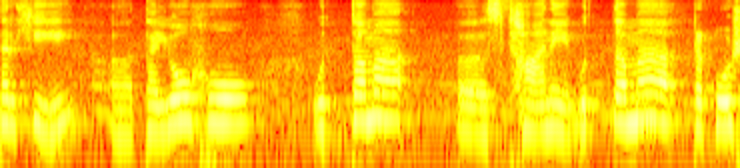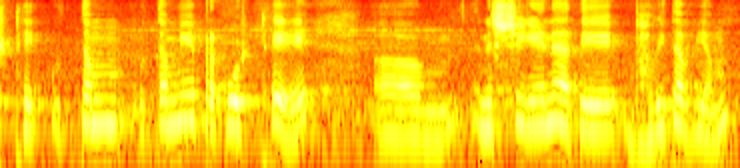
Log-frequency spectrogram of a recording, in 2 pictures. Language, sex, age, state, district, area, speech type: Sanskrit, female, 60+, Tamil Nadu, Chennai, urban, spontaneous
